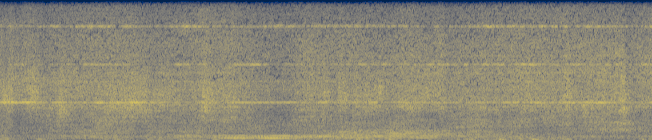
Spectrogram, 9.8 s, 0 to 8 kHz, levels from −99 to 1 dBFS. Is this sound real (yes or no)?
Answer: no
